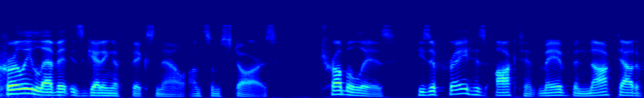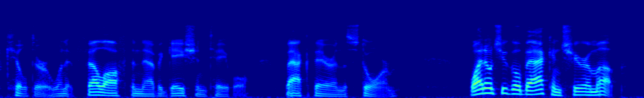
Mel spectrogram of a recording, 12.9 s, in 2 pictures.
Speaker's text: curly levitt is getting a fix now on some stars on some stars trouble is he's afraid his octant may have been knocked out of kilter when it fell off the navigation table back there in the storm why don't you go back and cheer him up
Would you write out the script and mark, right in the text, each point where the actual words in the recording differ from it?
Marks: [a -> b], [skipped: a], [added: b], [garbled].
curly levitt is getting a fix now on some stars [skipped: on some stars] trouble is he's afraid his octant may have been knocked out of kilter when it fell off the navigation table back there in the storm why don't you go back and cheer him up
